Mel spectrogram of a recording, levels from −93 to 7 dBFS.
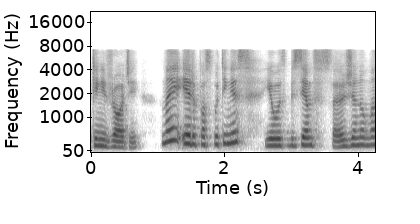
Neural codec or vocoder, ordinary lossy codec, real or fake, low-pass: codec, 16 kHz, 0.2 kbps, FocalCodec; MP3, 48 kbps; fake; 7.2 kHz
